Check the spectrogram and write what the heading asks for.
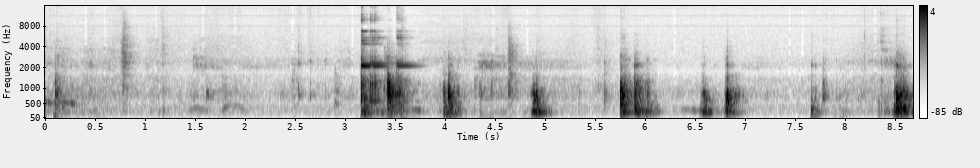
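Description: Ceramic coffee mugs clinking and knocking against each other and on a wooden table as they are set down upside down and shuffled. A quick series of knocks begins about three seconds in.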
